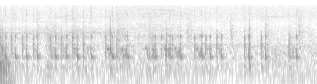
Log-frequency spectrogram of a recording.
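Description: Faint, fast ticking in short irregular runs, about ten small ticks a second, with brief pauses between runs.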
